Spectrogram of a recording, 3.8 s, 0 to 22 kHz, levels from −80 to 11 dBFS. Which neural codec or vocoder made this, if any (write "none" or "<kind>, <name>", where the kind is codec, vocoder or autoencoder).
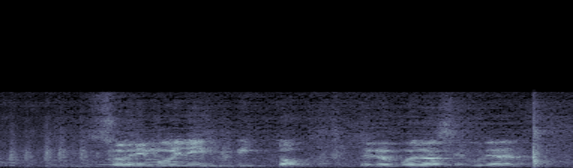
autoencoder, DAC-VAE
